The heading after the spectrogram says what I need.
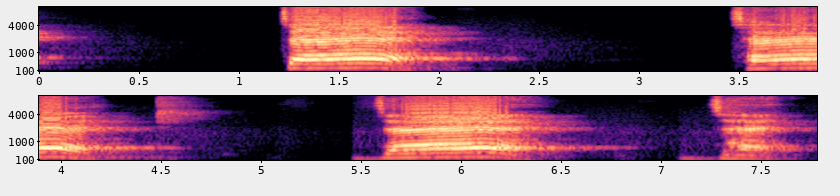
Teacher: पहले तो जिन व्यंजनों का उच्चारण करेंगे लंबे समय तक तो क्या रहेगा? स्पर्श। और अंतिम ध्वनि में क्या होगा? संघर्ष। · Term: स्पर्श संघर्षी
